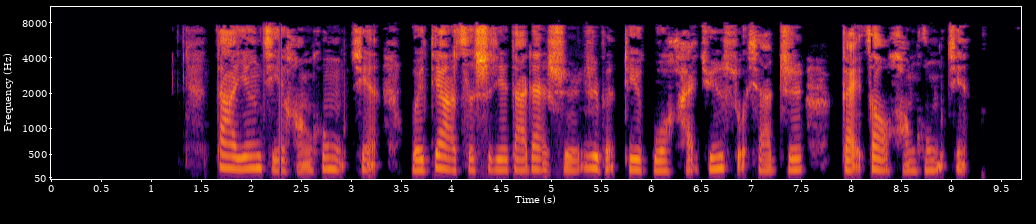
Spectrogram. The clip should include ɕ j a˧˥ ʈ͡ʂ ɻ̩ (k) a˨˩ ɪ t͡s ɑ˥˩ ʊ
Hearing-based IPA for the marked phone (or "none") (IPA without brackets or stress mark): k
